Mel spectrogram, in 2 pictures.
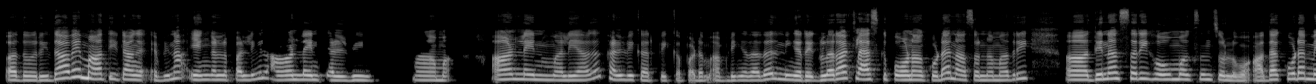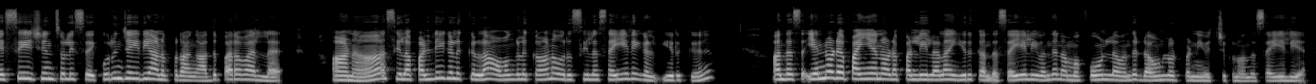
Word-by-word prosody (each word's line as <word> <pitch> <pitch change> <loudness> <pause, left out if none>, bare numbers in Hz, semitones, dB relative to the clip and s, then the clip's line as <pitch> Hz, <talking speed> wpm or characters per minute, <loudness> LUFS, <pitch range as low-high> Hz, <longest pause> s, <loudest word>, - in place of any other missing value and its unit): அது 195 0 -2
ஒரு 190 0 0
இதாவே 295 +7 +4
மாத்திட்டாங்க. 235 -3 +1
எப்படீன்னா, 205 +10 -1 0.2
"எங்கள் 215 0 +1
பள்ளியில் 225 +9 -1 0.2
ஆன்லைன் 215 -1 +2
கல்வி" 190 0 +1 0.7
ஆமா. 195 -1 -2 0.5
"ஆன்லைன் 235 -2 +1
வழியாக 200 - 0
கல்வி 210 -1 +1
கற்பிக்கப்படும்." 185 -1 -5
அப்படீங்கிறது. 190 +1 -2
அதாவது 250 +3 +1
நீங்க 205 -2 +4
ரெகுலரா 220 +9 +3
கிளாஸ்க்கு 235 -1 +2
போனா 210 0 +4
கூட, 200 - +1
நான் 210 -2 -1
சொன்ன 200 0 -1
மாதிரி 220 +7 -2 0.5
அ - - +5 0.2
தினசரி 265 +1 +2
ஹோம்வொர்க்ஸ்ன்னு 230 -1 0
சொல்லுவோம். 195 -1 -1
அத 220 +1 +2
கூட 265 +1 +3
மெசேஜுன்னு 255 +1 0
சொல்லி 250 -1 -1
செ 225 -2 +2
குறுஞ்செய்தியா 265 -1 +2
அனுப்புறாங்க 200 -4 -2
அது 220 +5 -4
பரவாயில்ல. 225 -5 0 0.7
ஆனா, 190 -4 +2 0.3
சில 240 -1 +1
பள்ளிகளுக்கெல்லாம் 250 -1 +1
அவங்களுக்கான 230 +2 -1
ஒரு 220 -1 -1
சில 225 0 -1
செயலிகள் 220 -4 0
இருக்கு. 195 -2 -2 0.8
அந்த 240 +1 +3
செ - - -2
என்னோட 295 +1 +5 0.2
பையனோட 250 -2 +2
பள்ளிலல்லாம் 220 0 +1
இருக்கு, 215 -2 -3
அந்த - - -3
செயலி 220 +2 +2
வந்து 235 +3 -2
நம்ம 195 -2 -1
ஃபோன்ல 215 -1 +1
வந்து 220 +2 -2
டவுன்லோட் 200 +1 -1
பண்ணி 180 -1 -1
வச்சுக்கணும் 170 -2 -7
அந்த 165 0 -5
செயலிய. 175 0 -1
220 Hz, 140 wpm, -23 LUFS, 200-240 Hz, 0.8 s, அ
